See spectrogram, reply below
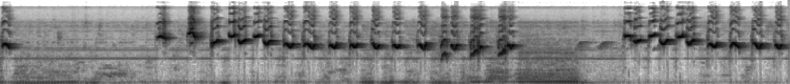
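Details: Greater green leafbird in ngeriwik song, used to stir other leafbirds to sing: after a quiet start, dense runs of crisp, falling whistled notes, several per second, a short break, then another fast burst; low rumbling thuds and a constant faint hum.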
